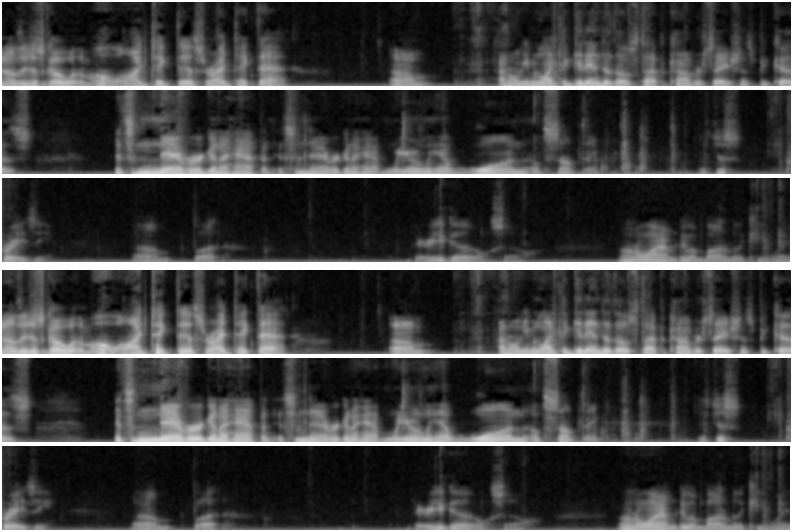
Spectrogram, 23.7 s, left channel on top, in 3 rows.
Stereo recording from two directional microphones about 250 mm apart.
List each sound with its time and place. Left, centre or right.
0.0 s speech: right
3.8 s speech: right
15.8 s speech: right
19.9 s speech: right
21.9 s speech: right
